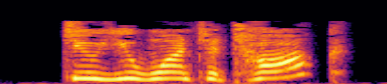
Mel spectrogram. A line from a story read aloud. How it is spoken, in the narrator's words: I shouted at her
